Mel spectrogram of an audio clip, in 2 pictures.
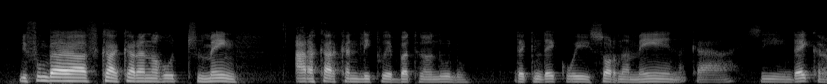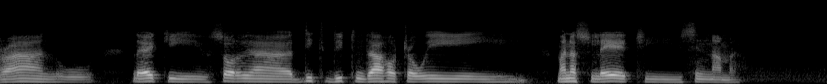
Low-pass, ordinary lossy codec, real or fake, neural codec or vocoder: none; none; fake; codec, 16 kHz, 0.5 kbps, X-Codec, WavLM features, trained on Multilingual LibriSpeech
